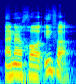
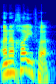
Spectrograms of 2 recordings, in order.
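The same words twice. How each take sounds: First: It is said carefully with a catch in the middle. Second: It is said fast with a y glide in the middle. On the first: "बजाय ये कहने के" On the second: "वो कहती हैं"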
